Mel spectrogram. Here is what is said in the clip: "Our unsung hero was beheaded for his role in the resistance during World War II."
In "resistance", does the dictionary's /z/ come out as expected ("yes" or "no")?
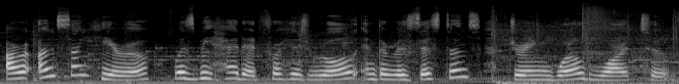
yes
